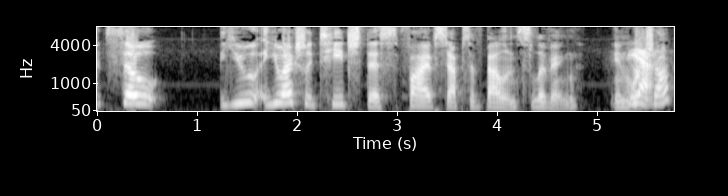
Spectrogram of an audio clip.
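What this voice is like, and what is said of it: Congested voice with a cold. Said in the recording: “I've got a cold... I'm coughing”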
